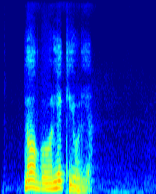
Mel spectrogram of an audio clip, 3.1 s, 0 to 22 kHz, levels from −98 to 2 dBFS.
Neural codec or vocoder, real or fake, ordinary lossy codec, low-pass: codec, 44.1 kHz, 2.6 kbps, DAC; fake; none; none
